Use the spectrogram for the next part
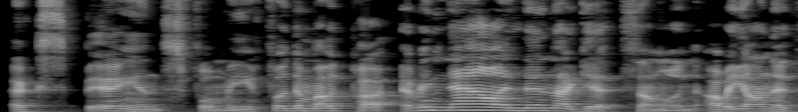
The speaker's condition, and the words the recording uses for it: Cerebral palsy. Basically, it's been known to affect my speech, my balance, and my hand-eye coordination.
